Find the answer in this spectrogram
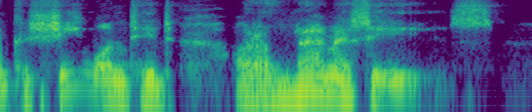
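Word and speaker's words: Ramesses: because she wanted a Rammeses or Hames as they pronounce it in Brazil but Rammeses for a child.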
